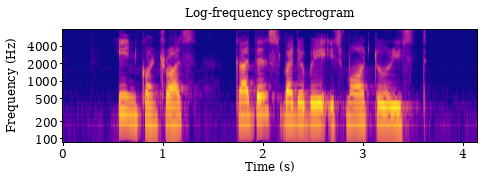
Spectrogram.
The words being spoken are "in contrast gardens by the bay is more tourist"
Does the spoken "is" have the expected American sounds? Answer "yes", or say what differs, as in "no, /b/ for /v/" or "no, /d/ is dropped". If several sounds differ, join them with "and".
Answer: no, /s/ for /z/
